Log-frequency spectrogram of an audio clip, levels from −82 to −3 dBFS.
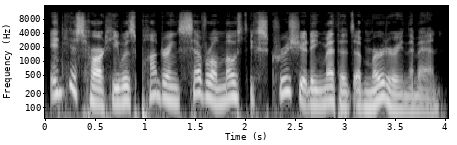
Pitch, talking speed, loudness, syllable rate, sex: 140 Hz, 210 wpm, -20 LUFS, 6.2 syllables/s, male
